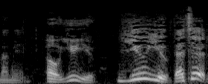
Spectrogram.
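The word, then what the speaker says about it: U'u: UU, that's it. I mean, just like it's spelled. UU, yes.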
